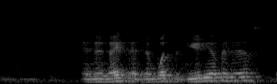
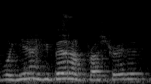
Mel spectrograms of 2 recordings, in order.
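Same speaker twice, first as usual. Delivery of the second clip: higher and louder, indignant yes; mock exasperated; 10 semitones higher, 3 dB louder than usual. Frustrated team member answering the worship leader, indignant. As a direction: push back hard, you bet I'm upset. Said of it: "They're like".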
